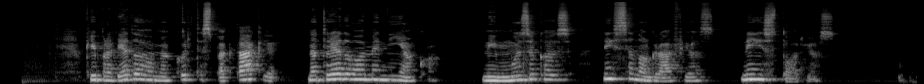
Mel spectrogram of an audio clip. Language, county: Lithuanian, Kaunas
